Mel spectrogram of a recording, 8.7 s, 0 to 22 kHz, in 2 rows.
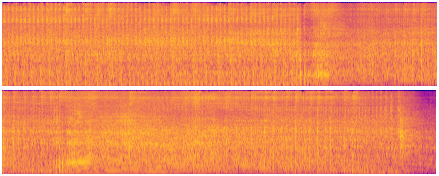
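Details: Yamaha BWS 100 scooter built with a Malossi 125cc kit, two-stroke, revved after carb work and before refitting the airbox: crisp buzz climbs cleanly through quick blips with no gurgle or stumble, far better than before.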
